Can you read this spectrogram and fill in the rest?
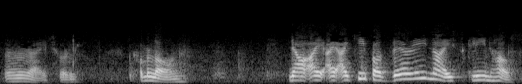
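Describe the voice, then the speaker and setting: A woman's voice: lowish voice, big pitch swings, unhurried, slight background noise. An actress playing a nervous, evasive middle-aged landlady with colloquial, uneducated speech in an old-time radio drama. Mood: brisk, businesslike. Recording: tinny band-limited vintage radio recording.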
